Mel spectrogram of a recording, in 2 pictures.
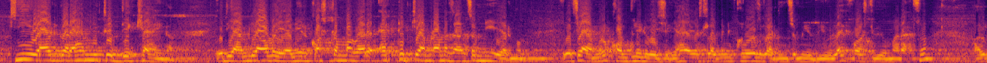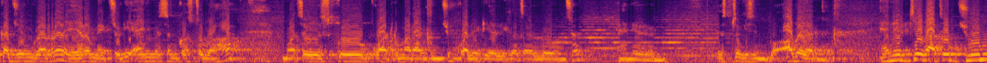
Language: Nepali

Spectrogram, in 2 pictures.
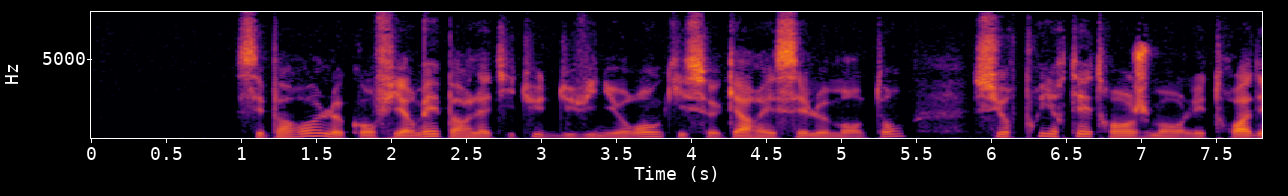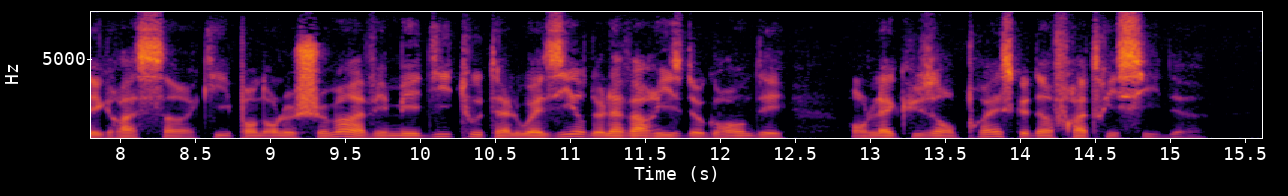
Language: French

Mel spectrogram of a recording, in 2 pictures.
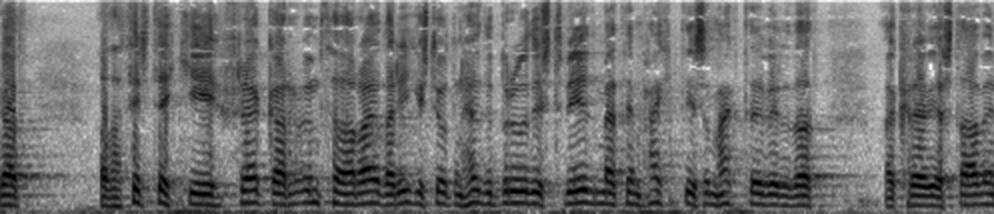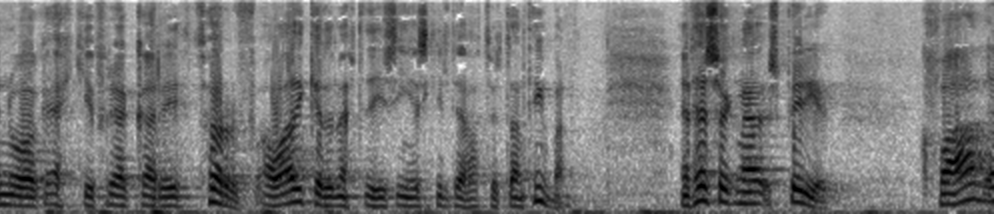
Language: Icelandic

